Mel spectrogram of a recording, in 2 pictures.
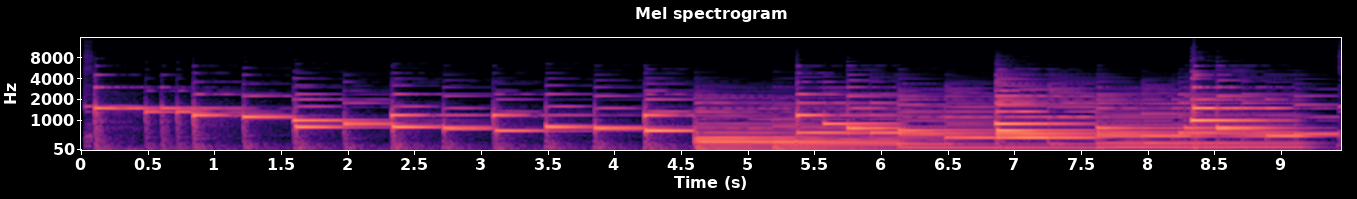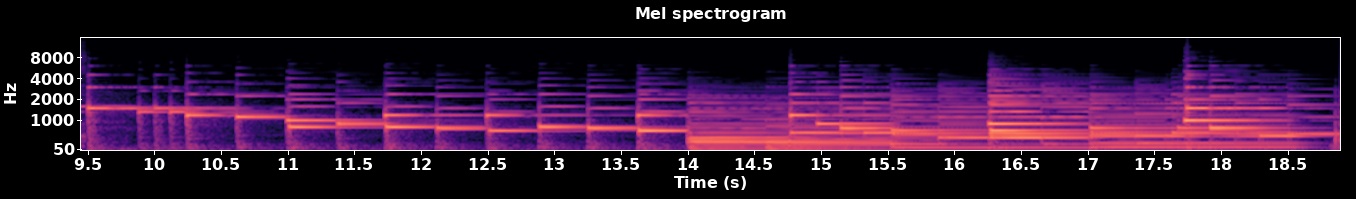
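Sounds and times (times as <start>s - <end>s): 
classical piano music: 0.0s - 18.8s.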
